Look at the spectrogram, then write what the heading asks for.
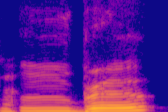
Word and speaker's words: Umbro: what it is, but I know it's pronounced Umbro. That is correct.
